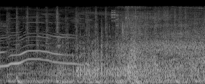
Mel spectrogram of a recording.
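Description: Cartoon soundtrack: action music with a character's long gliding "oh" in the first second, then a dense rushing, hissing sound effect from about a second in.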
